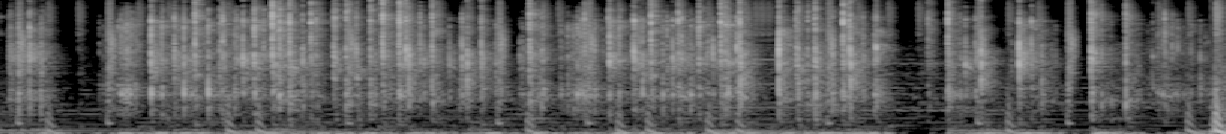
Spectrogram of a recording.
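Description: Typing on a computer keyboard: a fast run of key clicks with a short pause about six seconds in, over background music.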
